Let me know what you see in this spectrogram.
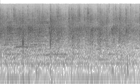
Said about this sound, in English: Oh, would you clap your hands as if to say, I've been there. I've been there.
